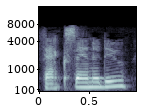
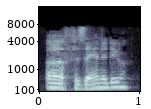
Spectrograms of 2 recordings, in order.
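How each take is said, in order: First: The first syllable sounds like 'fax'. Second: The first syllable sounds like 'fiz'. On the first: This is the speaker's habitual pronunciation. "I've always pronounced it" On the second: This is the official pronunciation. "apparently that's how it's actually pronounced"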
